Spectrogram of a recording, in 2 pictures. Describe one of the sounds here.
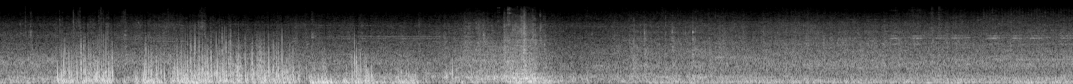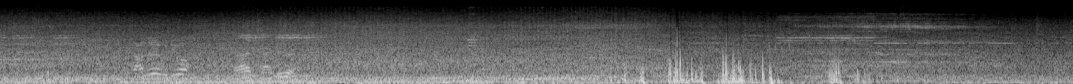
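Traffic rolls by in a steady drone.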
